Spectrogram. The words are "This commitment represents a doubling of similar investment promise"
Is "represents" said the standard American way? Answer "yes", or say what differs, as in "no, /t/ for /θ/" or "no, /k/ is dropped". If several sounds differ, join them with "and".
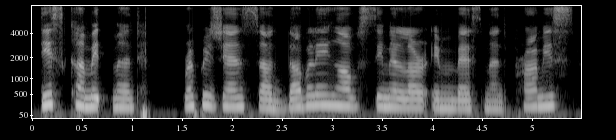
yes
